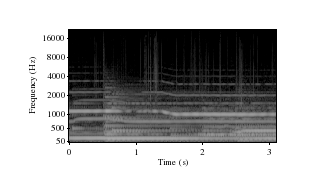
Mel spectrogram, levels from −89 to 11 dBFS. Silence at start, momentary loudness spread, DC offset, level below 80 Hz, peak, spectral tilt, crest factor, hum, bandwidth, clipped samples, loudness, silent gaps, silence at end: 0 s; 3 LU; under 0.1%; -58 dBFS; -16 dBFS; -9 dB/octave; 12 dB; none; 6.4 kHz; under 0.1%; -28 LUFS; none; 0 s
